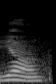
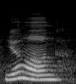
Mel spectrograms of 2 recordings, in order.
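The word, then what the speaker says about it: Jung: mbti we know is called young and I want to pronounce it Southern in not the correct way so I do know the difference um but I believe Carl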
